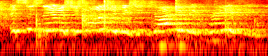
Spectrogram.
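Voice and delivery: high, loud panicked cries; on the edge of breaking; hysterical fear. Acted. Fran hysterical about haunting.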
